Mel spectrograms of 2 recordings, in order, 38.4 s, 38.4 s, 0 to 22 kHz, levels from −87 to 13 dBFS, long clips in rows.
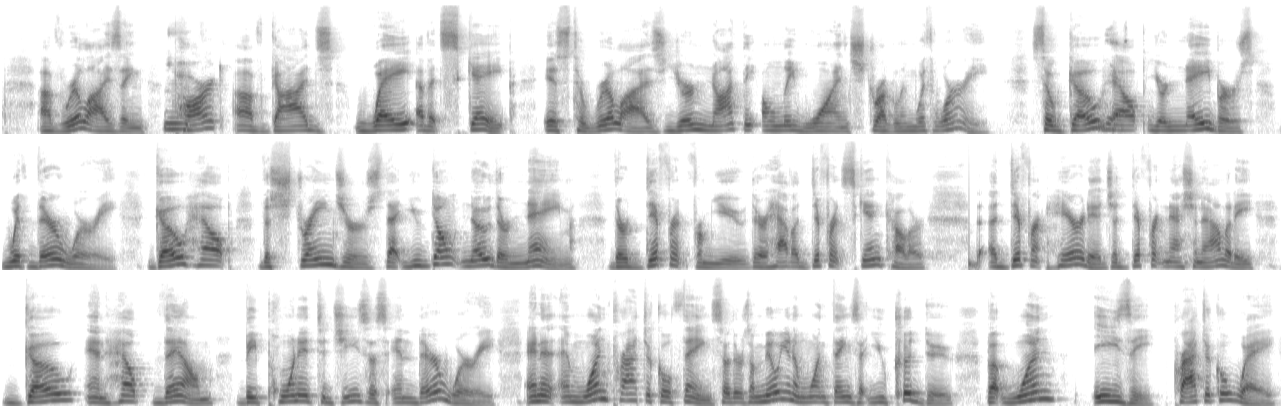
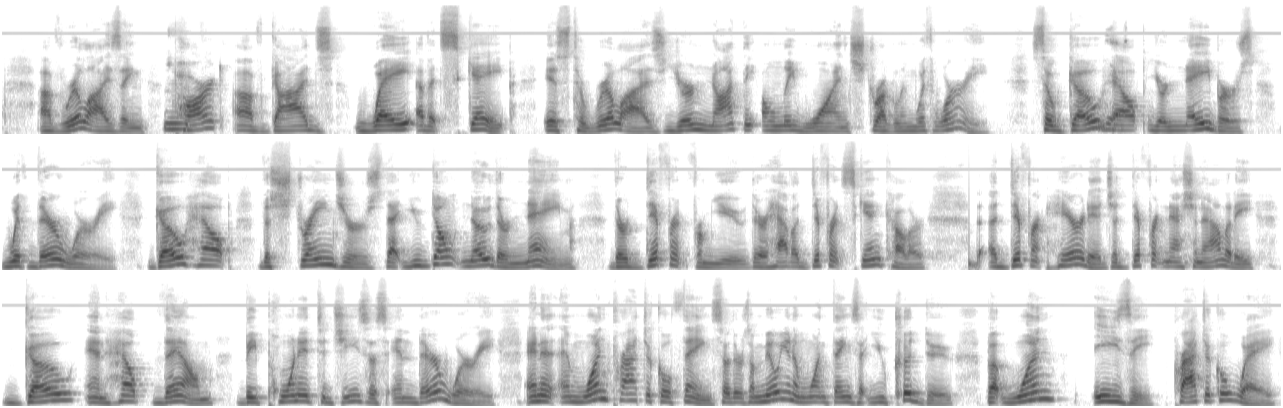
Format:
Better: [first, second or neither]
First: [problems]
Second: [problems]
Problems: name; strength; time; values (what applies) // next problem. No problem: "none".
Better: first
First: none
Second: high-pitched whine; faint; throughout; 8 kHz, 35 dB below the speech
